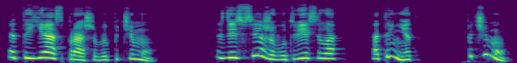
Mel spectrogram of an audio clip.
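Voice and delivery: high, pestering little imp. A narrator's reading. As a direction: needle him like a curious imp. Imp character questions.

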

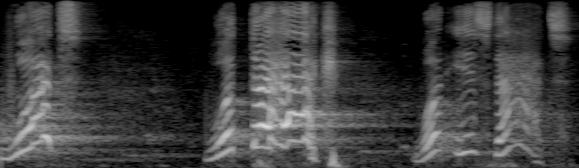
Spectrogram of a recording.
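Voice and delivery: high, drawn-out baffled outburst; stunned disbelief. Retold or imitated. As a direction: exclaim in hammed-up shock, stretching the words. Stunned child reacts to dad's switch.

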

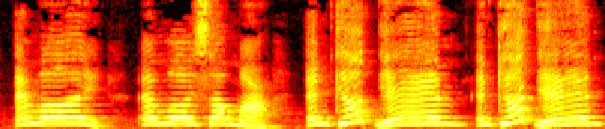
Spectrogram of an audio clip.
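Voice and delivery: high, mock wailing lament over a pretend dead sister; a child hamming up grief in a make-believe game; playful fake sobbing, pitched high; pretend crying. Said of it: "chị nhớ khóc".

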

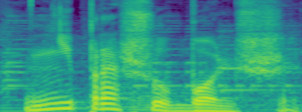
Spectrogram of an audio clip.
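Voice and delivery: plain reading voice

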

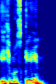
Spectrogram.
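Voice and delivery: trying to sound calm but scared; fear in every syllable. A narrator's reading. Helen to the man blocking the door, fear seeping through. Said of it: "Angst zwischen jede Silbe sickerte".

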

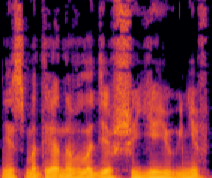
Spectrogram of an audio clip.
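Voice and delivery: ordinary delivery, nothing marked

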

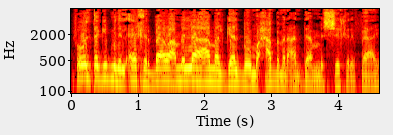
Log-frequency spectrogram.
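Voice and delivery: loud, high indignant outburst; upset. Acted. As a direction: protest at full voice, stretching the line endings. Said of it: "لكن فضل زعل وقال لي". (زعيق واحد زعلان ومتغاظ)

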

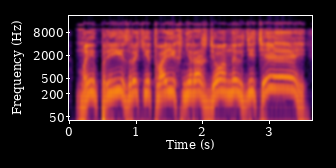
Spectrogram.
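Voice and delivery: high, slow wailing announcement; ghostly proclamation. A narrator's reading. Girl announces herself to pirate, ghostly proclaiming voice. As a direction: proclaim it like a spirit come to haunt. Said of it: "объявила Корделия".

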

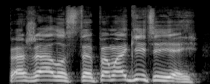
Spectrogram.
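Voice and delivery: a hint of begging; pleading. A narrator's reading. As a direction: beg them for help. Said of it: "умоляющим тоном произнёс Рафаэль".

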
